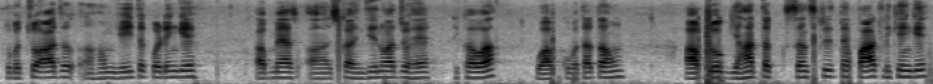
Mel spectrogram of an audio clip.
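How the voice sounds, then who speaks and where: A man's voice: a little high, a little hiss or hum. A man teaching a school class, patiently explaining word by word and repeating questions for the students. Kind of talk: classroom lesson explaining a text.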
